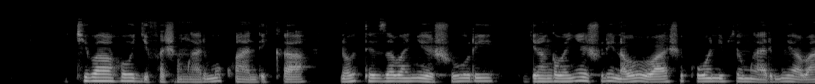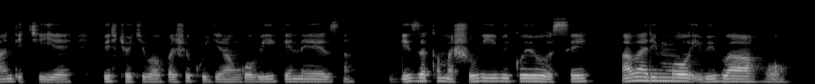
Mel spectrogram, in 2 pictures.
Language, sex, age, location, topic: Kinyarwanda, male, 18-24, Kigali, education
